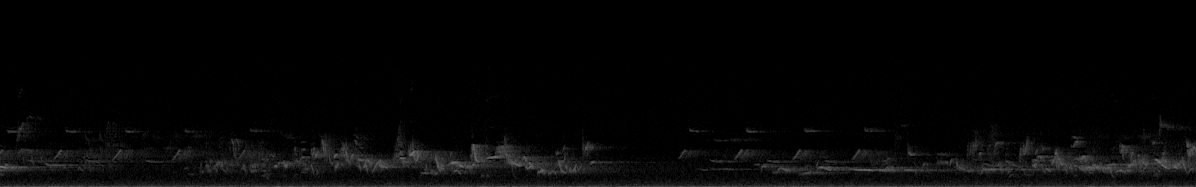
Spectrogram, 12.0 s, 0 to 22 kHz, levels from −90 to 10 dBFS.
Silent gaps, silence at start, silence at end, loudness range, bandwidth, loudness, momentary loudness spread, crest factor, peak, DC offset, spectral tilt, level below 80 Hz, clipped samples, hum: none; 0 s; 0 s; 6 LU; 16 kHz; -58 LUFS; 12 LU; 18 dB; -40 dBFS; under 0.1%; -2 dB/octave; -68 dBFS; under 0.1%; none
